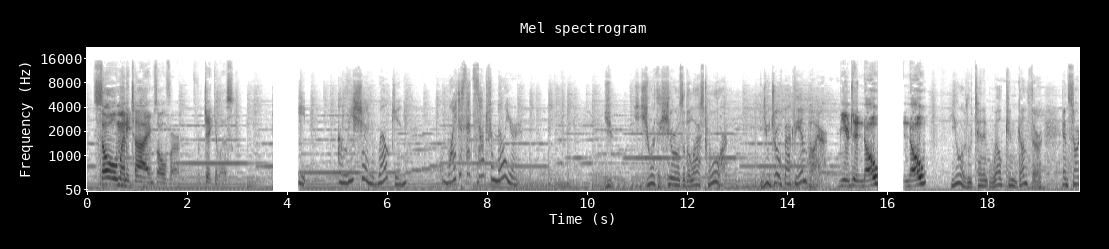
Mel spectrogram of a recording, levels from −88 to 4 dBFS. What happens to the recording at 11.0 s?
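Nothing goes wrong at 11.0 s; the audio plays through that moment intact, with no dropout, glitch or distortion.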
